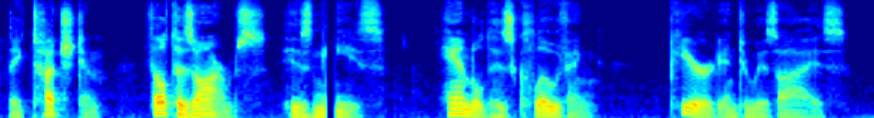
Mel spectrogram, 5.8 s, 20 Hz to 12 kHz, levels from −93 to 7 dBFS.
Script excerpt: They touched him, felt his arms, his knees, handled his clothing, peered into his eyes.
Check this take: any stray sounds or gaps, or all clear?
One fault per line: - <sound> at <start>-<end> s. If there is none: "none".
- dropout at 2.2-2.2 s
